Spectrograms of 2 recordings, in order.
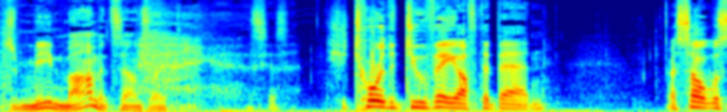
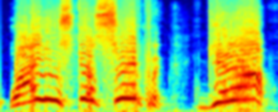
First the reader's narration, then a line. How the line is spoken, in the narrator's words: she shrieked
